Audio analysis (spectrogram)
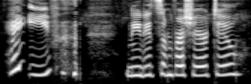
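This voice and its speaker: A woman's voice: very high-pitched, slow pace, no echo. A woman playing an earnest, studious, slightly bossy young woman in a scripted audio roleplay, speaking in an organized, teasing, formal way. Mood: friendly.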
